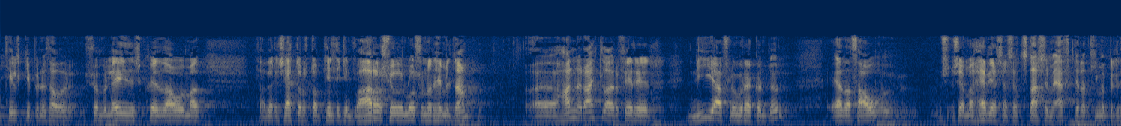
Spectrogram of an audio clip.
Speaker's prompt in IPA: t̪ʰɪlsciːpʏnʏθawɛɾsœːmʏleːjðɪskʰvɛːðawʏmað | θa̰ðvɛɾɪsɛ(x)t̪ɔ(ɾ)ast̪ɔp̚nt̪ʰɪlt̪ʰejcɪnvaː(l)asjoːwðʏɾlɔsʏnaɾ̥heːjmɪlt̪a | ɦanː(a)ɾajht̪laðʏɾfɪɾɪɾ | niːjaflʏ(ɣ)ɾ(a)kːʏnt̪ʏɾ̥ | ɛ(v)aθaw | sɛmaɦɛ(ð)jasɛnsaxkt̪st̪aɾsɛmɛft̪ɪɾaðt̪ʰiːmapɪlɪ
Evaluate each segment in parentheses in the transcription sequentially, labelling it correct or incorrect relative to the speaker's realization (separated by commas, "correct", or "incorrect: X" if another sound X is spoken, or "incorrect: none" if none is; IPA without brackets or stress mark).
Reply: incorrect: h, correct, incorrect: ɾ, incorrect: ɛ, correct, incorrect: ɛ, incorrect: ð, incorrect: v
